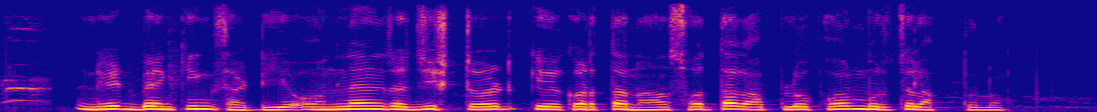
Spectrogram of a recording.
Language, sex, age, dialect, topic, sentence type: Marathi, male, 18-24, Southern Konkan, banking, statement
